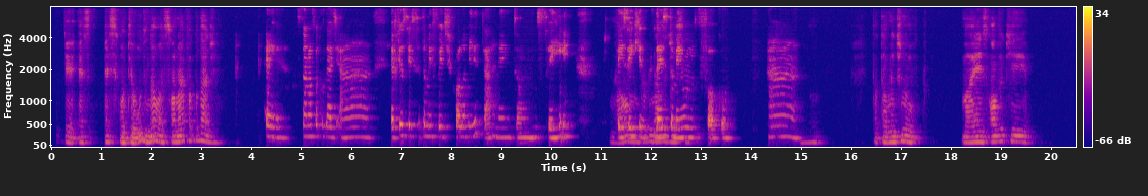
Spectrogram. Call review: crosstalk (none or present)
present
